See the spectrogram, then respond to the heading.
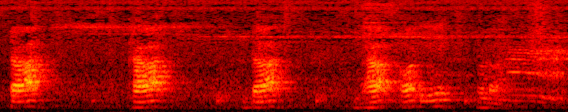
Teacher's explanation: जो टा वर्ग होता है इसका उच्चारण स्थान होता है मूर्धा। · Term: मूर्धन्य वर्ण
